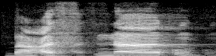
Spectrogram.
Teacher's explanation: بعثناکم نون کے اوپر کھڑی زبر ہے، ایک الف کے برابر کھینچیں گے۔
